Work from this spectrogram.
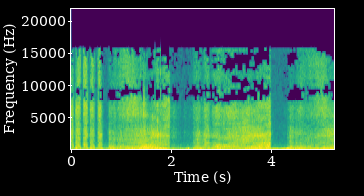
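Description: A soft, solid, heart-shaped pink porous foam sponge held in one hand is scratched and traced with fingernails. It makes a run of quick, bright scratches followed by a steady, dry rubbing hiss over a low, constant hum.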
